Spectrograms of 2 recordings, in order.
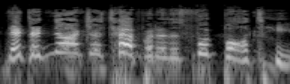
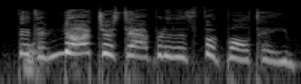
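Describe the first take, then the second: First: High, loud stunned call; shocked broadcaster call. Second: Mimicking shocked call. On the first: Retold or imitated. Announcer-like disbelief call. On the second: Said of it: "should have said Mitch after".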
